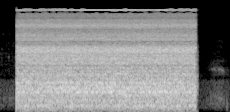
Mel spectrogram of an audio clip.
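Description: A loud, steady burst of white-noise static hiss that starts just after the beginning and cuts off suddenly at the end.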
